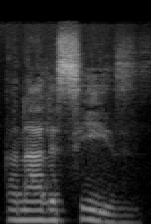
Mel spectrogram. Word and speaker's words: analyses: The plural of analysis is and it is pronounced as analyses.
